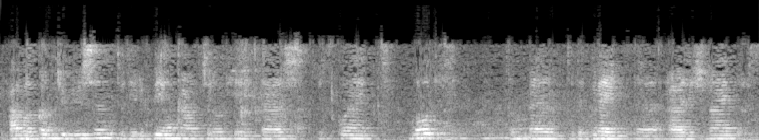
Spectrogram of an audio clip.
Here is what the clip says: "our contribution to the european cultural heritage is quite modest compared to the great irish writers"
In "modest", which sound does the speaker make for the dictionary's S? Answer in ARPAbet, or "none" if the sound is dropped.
none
